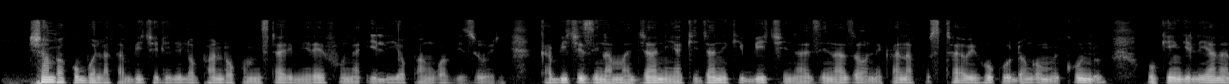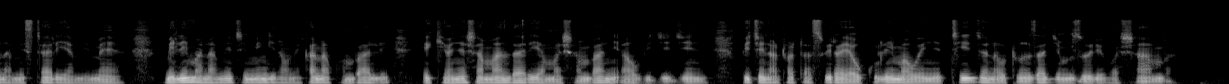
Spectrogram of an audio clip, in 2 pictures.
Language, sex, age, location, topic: Swahili, male, 25-35, Nairobi, agriculture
